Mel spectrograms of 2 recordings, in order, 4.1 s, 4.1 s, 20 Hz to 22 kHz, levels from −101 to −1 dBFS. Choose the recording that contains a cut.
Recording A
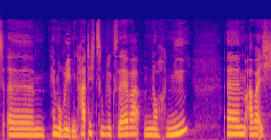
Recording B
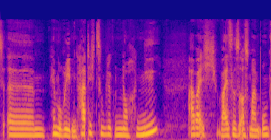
B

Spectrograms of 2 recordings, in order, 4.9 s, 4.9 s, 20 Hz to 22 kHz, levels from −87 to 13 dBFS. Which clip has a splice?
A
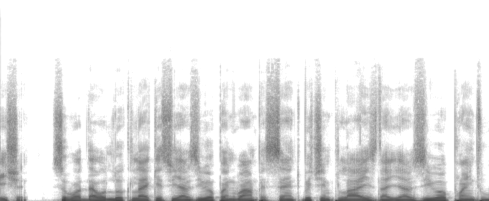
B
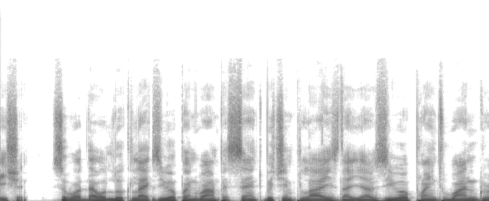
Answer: B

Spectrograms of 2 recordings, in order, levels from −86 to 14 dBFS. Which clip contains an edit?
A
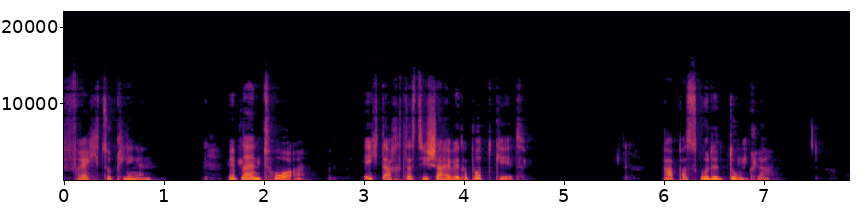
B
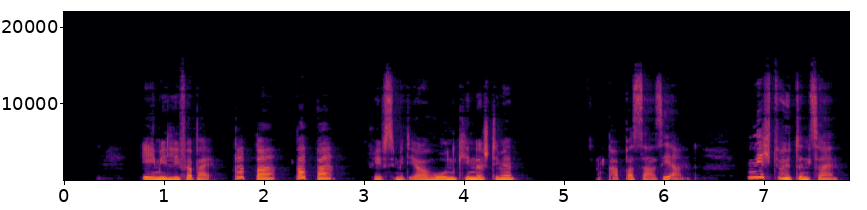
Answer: A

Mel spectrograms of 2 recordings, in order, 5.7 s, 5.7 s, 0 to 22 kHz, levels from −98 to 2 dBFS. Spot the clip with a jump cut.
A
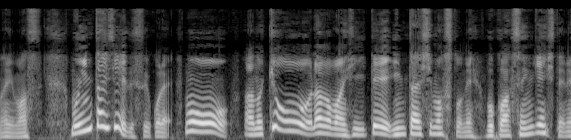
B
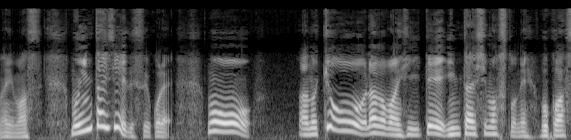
A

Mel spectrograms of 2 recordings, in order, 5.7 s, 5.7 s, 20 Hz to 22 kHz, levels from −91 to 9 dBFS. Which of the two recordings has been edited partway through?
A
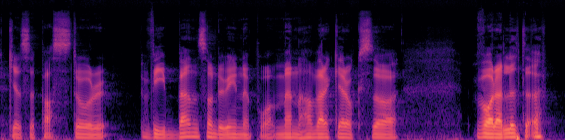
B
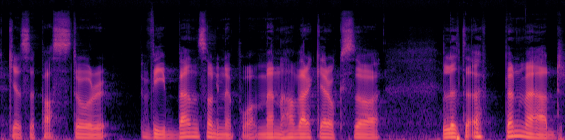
B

